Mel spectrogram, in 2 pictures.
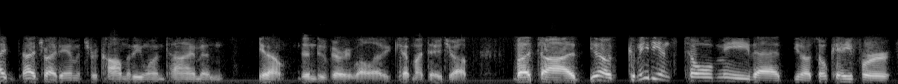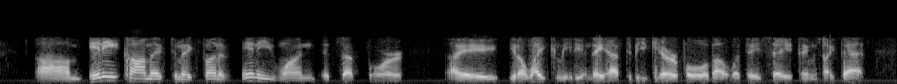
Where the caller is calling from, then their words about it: Arizona, United States; I'm from Arizona. I'm African American.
